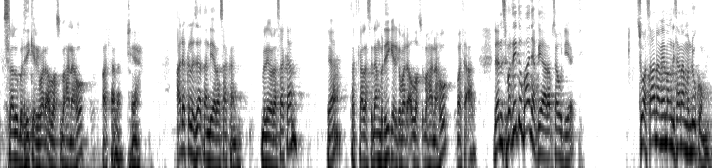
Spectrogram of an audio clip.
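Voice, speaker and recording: A man's voice: medium pitch, a little mellow. A middle-aged Indonesian man giving a sermon as an Islamic preacher, telling stories with frequent "ya" asides and light laughter.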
